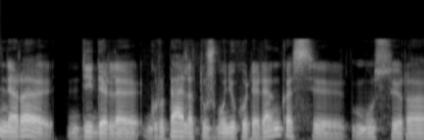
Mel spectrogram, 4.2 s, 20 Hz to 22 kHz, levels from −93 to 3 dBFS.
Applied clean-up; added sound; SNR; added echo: none; none; none; none.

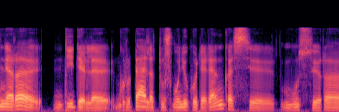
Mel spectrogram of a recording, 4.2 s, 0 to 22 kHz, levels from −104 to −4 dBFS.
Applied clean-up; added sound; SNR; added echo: neural diffusion model UNIVERSE++.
